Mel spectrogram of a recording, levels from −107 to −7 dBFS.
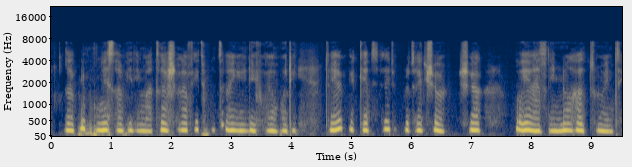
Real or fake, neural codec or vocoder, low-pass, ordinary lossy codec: fake; codec, 16 kHz, 2 kbps, FreqCodec, larger model; 7.2 kHz; none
